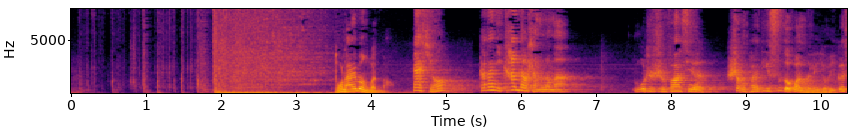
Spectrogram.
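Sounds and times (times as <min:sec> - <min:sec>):
glass shattering: 0:01.7 - 0:03.5
speech: 0:03.5 - 0:06.7, 0:07.5 - 0:10.3.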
